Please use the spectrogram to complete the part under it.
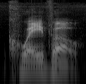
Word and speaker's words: Quavo: Quavo actually is pronounced Quavo. Sarah Quavo. Was right.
